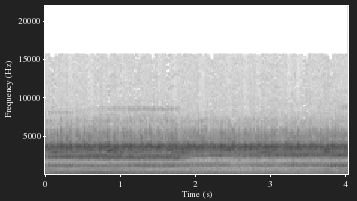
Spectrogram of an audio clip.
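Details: Tree frogs calling at night in a North Carolina backwoods swamp: a dense, unbroken chorus of steady high-pitched trilling, with a lower droning layer beneath and a faint hum at the bottom.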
